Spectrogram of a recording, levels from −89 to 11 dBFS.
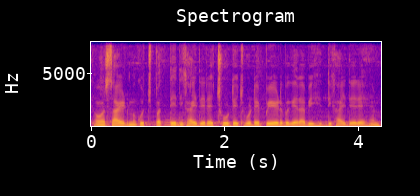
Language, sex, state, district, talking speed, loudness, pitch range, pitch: Hindi, male, Himachal Pradesh, Shimla, 260 wpm, -13 LUFS, 115-135 Hz, 120 Hz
